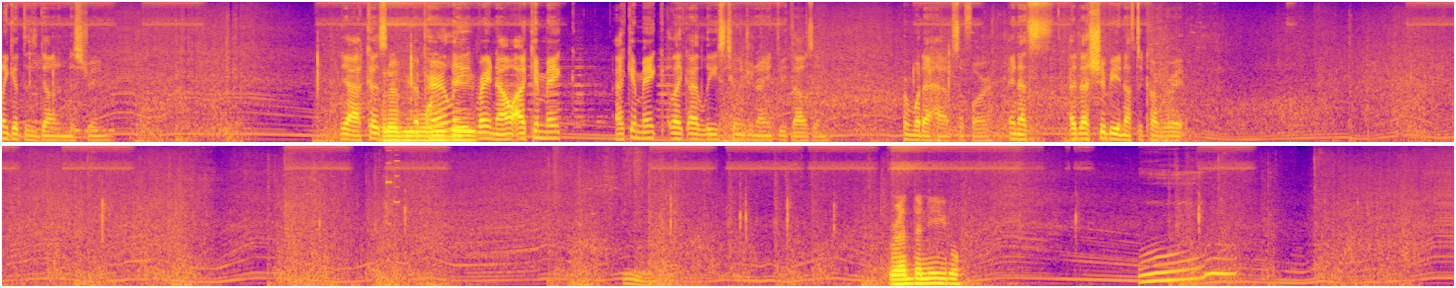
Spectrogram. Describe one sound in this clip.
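A car engine revs up and down as it climbs over rough ground.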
